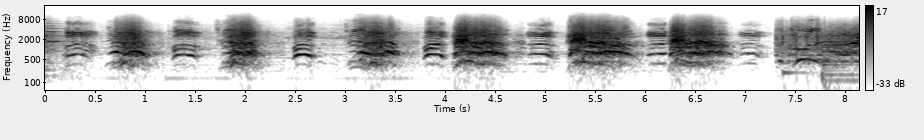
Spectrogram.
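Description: A large group of karateka shouting kiai in unison with their punches: a string of short, sharp group shouts about one a second, some louder than others.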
